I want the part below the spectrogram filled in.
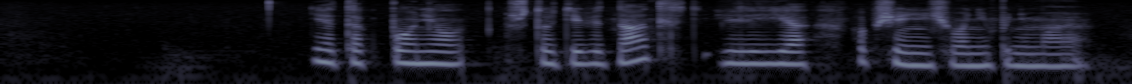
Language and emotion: Russian, neutral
